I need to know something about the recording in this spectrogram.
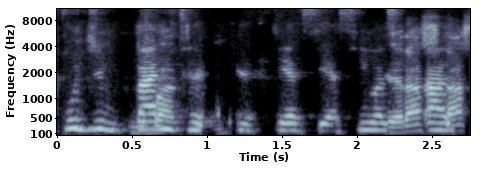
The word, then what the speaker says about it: Buju Banton: And from there, he was touring with Buju Batson. How do you pronounce that name? I'm so Buju sorry. Banton. Yeah, Buju Banton.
